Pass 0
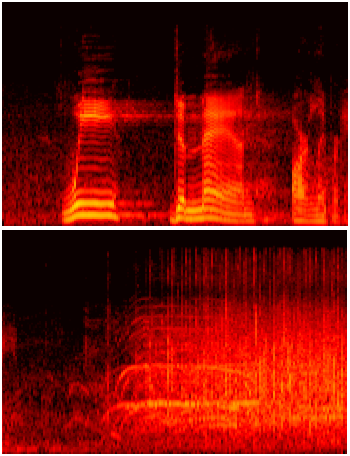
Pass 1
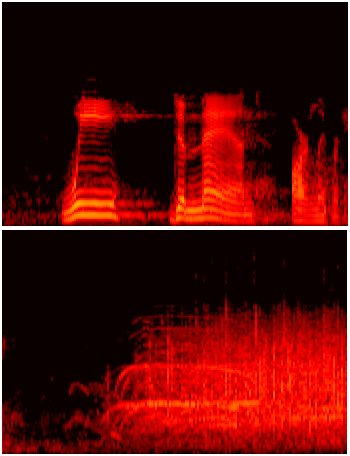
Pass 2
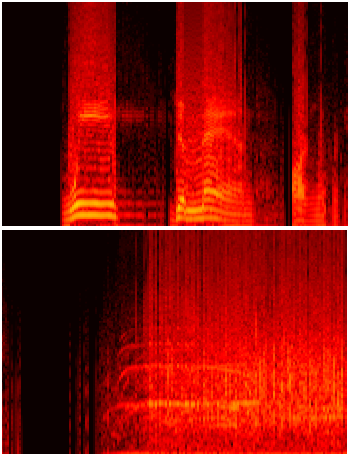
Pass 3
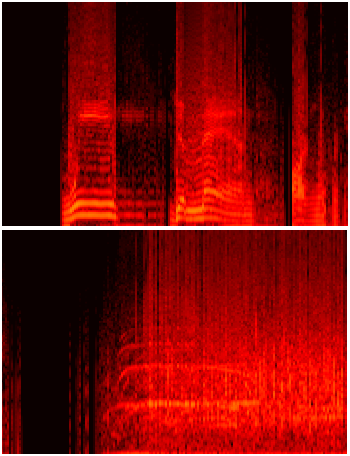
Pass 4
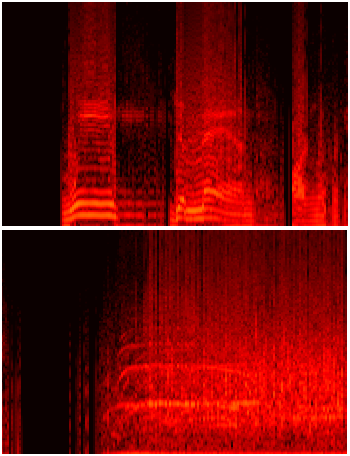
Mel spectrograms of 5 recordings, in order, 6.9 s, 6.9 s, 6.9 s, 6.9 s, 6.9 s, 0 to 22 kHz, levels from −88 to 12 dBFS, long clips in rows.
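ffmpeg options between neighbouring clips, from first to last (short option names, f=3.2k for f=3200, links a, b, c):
-af "highshelf=f=3.7k:g=-7,afftdn=nr=28:nf=-52,equalizer=f=110:w=1.8:g=-5.5,volume=-6dB"
-af "acrusher=bits=7:dc=4:mix=0:aa=0.000001,volume=4.5dB"
-af "acompressor=threshold=-33dB:ratio=4"
-af "asoftclip=type=tanh:threshold=-31dB"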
